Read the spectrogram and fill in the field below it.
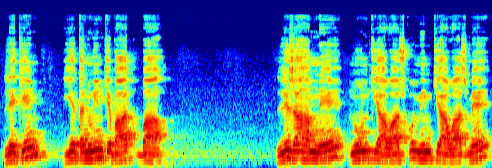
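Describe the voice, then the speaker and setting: A man with a Pakistani Urdu accent gives a slow Quran reading lesson, spelling out letters and vowel marks one at a time. His voice is medium-pitched and the sound is roomy.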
